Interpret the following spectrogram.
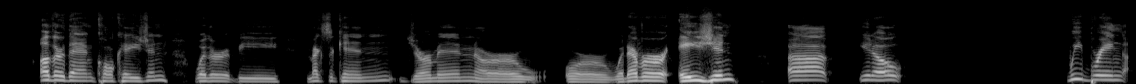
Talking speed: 90 wpm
